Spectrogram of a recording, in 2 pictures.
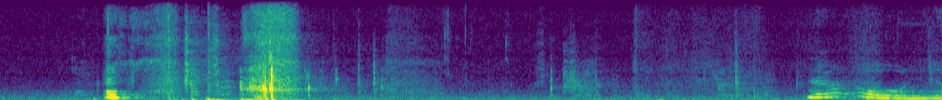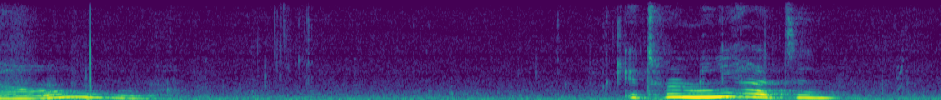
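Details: Hudson, a pet cocker spaniel indoors in a small room, 'talks' with two drawn-out, wavering whine-howls that rise and fall in pitch, separated by a few seconds, while a person nearby tells him something is not for him.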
